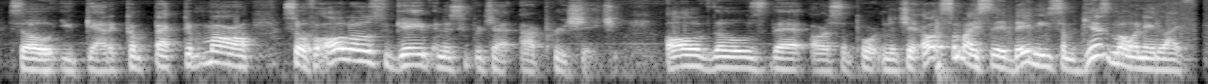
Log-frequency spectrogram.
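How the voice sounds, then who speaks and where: A middle-aged man hosting a commentary show, mocking and animated with loud outbursts. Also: mid-range voice, quick pace. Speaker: host. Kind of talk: commentary vlog reacting to clips.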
